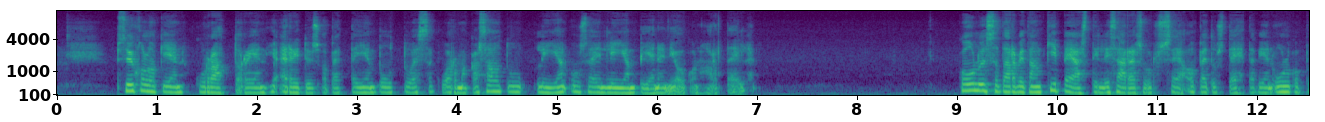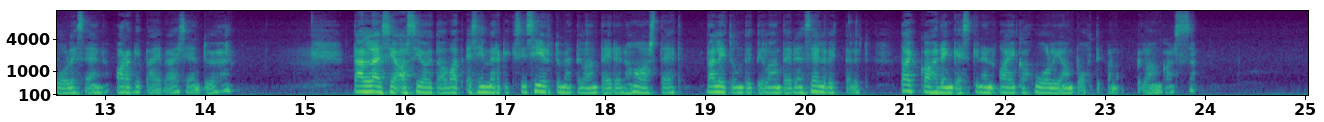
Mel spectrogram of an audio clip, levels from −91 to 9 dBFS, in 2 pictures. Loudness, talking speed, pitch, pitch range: -22 LUFS, 85 wpm, 155 Hz, 145-170 Hz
